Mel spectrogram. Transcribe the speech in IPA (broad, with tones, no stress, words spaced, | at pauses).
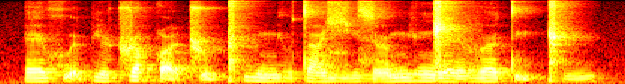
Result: ɛ˩˧xʷɛ̰˥ pʲø˧˩˧ʈ͡ʂy˥ qʷɛ̰˧˩˧ʈ͡ʂṵ˩˥ǁʰy˥˨ mʲu˧˩˧ta˩˥ ʑi˩˧zœ˩˥ mʲø˥ŋ͡ǁɛ˧˩˧vœ˥˨tḭ˥˨ ǁʰy˩˧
